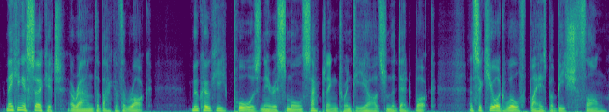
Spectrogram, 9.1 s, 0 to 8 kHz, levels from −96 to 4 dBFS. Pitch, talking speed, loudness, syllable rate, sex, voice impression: 100 Hz, 185 wpm, -19 LUFS, 5.1 syllables/s, male, very masculine, very middle-aged, very thick, very tensed, slightly weak, dark, soft, muffled, fluent, raspy, very cool, intellectual, slightly refreshing, sincere, calm, very mature, friendly, very reassuring, unique, slightly elegant, wild, slightly sweet, lively, kind, intense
